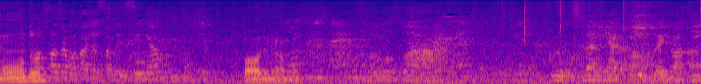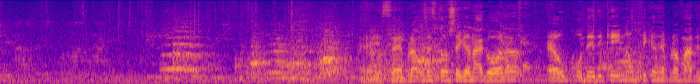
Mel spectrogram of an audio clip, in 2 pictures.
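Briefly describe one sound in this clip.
Young women talk and chatter with animation close by.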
